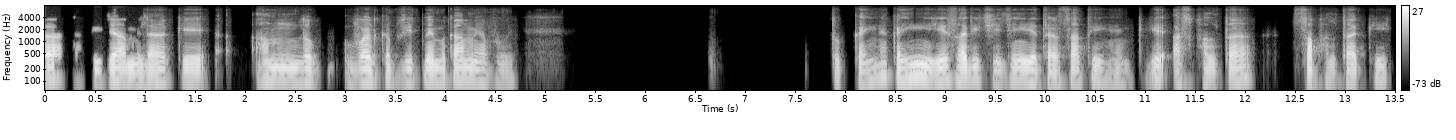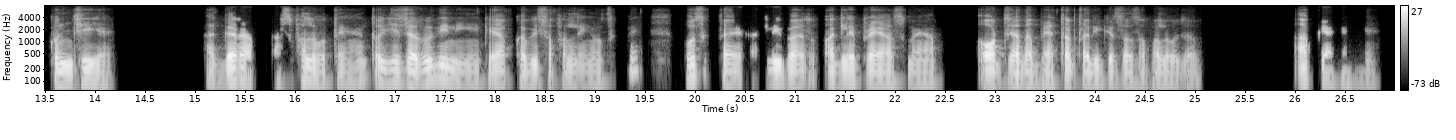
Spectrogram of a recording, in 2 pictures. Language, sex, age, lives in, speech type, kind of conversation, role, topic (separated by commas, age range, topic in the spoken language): Hindi, male, 40-44, India, conversation, unstructured, none, क्या आपको लगता है कि पढ़ाई में असफल होना भी सीखने की प्रक्रिया का हिस्सा है?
